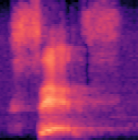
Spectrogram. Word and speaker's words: says: Okay, the correct pronunciation of the word is says. Says. So according to Indian English, many of the people pronounce it as says.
